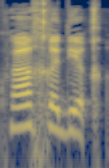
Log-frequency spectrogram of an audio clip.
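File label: "kwaxxidiqi" nominative, Archi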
